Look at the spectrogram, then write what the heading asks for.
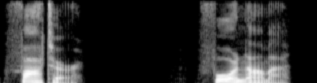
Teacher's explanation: In German, when a word begins with V, it usually sounds like the English F. So V in German is very different from V in English.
